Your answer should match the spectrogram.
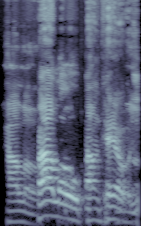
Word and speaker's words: Paolo Banchero: Paolo Banchero.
